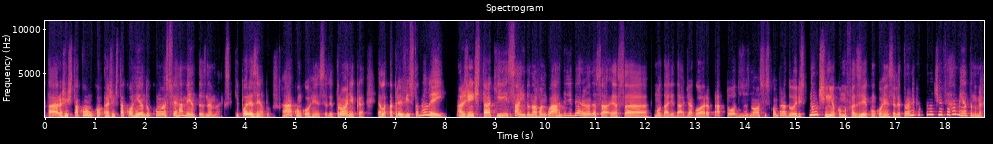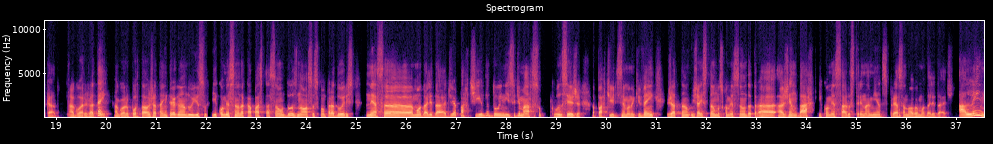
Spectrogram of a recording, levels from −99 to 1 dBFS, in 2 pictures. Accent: Brazilian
